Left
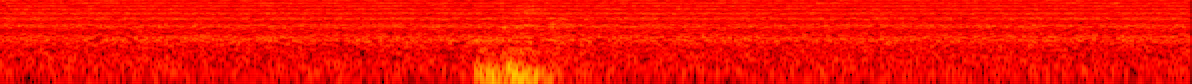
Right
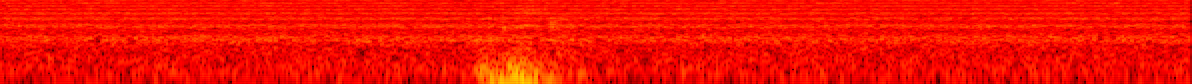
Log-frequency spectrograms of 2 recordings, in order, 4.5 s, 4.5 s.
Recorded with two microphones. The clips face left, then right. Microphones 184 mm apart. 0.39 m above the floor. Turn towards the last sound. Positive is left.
turn(degrees=40)  # may be behind; listen again after turning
